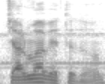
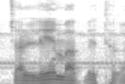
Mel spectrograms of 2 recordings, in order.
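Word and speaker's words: צַלְמָוֶת: 짤마베트도 짤하고 끊어지잖아요. 짤레마베트가 아니고 어두우면 오로 빛으로 그 다음에 나가 그리고 어두우면 빛으로 비춰진다.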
